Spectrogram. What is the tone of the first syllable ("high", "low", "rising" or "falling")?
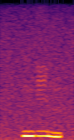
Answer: falling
